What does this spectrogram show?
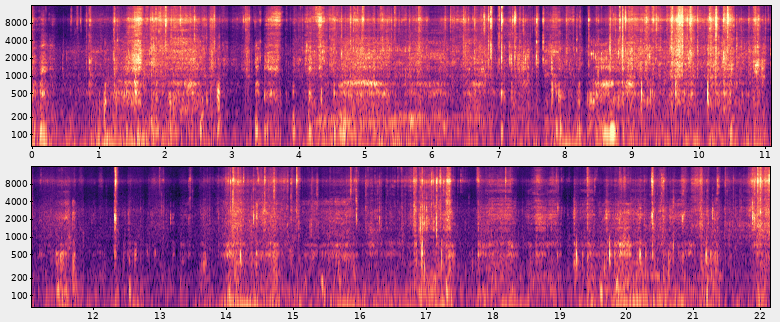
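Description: A person chewing a mouthful of breaded chicken burger close to the microphone: irregular wet mouth sounds and crunches, with a quieter stretch about halfway through.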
